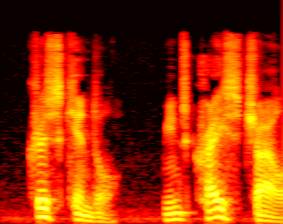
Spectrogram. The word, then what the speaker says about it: Christkindl: And the German pronunciation of Christ child is Christkindl. Christkindl means Christ child, like kindergarten, kindercare, kind means child.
